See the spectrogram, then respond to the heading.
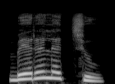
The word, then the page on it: ಬೆರಲಚ್ಚು: beralaccu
